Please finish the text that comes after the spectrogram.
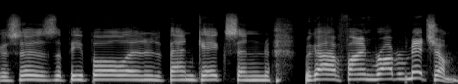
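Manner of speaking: rambling speech with jumbled, mashed-together phrases. Describing how Biden actually talked in the debate: rambling Biden impression. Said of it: "he talked like".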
